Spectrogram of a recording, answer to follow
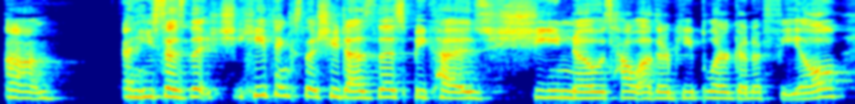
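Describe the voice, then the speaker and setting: A woman co-hosting a podcast, recapping a show in a chatty, animated way, full of asides and fillers. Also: mid-range voice, normal speed. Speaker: podcast co-host. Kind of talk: casual chat recapping a reality show.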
